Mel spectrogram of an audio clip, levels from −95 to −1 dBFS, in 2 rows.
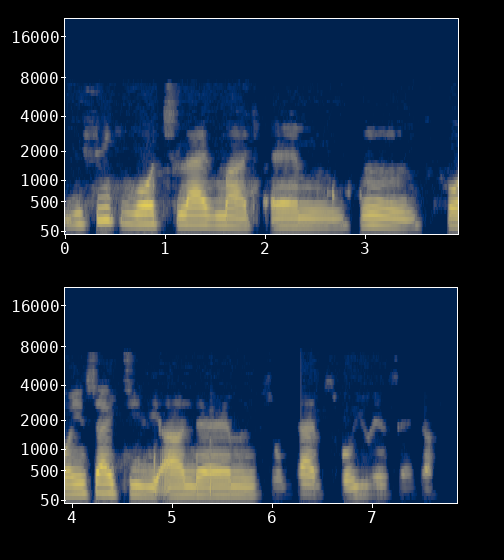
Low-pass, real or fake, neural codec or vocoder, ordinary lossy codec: none; real; none; none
